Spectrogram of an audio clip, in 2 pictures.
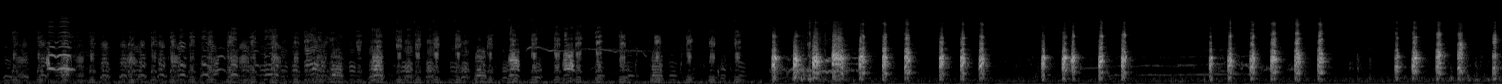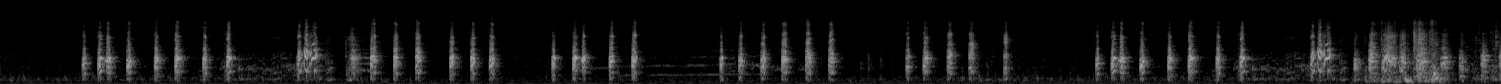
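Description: A flock of flamingos gabbling quietly, then from about eight seconds in a hen clucking loudly in quick runs of clucks, one burst after another with short pauses between them.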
